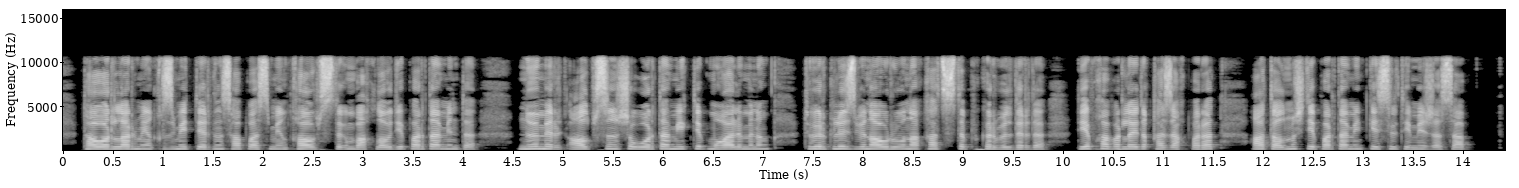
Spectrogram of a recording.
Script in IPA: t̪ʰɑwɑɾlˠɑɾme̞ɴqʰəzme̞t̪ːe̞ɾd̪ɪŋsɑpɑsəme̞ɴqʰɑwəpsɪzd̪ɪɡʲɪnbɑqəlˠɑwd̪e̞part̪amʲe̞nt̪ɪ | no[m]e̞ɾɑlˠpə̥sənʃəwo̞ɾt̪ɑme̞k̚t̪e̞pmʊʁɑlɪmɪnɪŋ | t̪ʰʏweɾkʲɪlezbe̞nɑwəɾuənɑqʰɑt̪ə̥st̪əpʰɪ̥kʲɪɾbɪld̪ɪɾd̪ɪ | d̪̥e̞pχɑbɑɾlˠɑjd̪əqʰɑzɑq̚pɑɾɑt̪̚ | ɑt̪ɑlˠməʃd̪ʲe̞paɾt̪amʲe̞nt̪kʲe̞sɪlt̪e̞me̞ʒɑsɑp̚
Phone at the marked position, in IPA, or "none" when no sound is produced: m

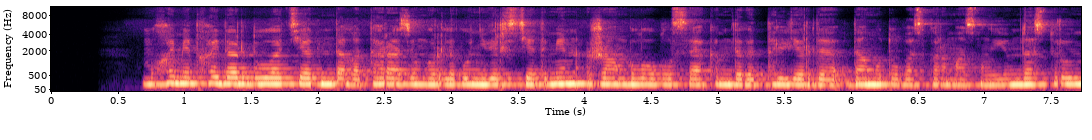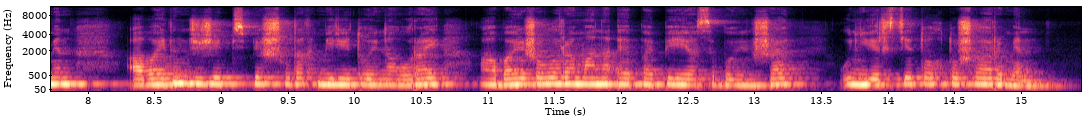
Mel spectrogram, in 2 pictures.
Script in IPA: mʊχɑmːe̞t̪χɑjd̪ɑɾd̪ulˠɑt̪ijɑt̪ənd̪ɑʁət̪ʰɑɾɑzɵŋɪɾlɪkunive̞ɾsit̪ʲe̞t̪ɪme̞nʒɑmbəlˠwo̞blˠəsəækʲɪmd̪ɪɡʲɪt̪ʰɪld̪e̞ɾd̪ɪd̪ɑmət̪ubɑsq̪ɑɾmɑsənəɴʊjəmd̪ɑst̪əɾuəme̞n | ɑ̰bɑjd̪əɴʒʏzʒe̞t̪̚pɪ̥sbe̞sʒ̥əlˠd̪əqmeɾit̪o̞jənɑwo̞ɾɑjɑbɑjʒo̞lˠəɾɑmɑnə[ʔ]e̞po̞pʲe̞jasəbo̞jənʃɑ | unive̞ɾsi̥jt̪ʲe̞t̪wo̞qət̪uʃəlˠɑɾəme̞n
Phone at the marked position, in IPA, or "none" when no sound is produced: ʔ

